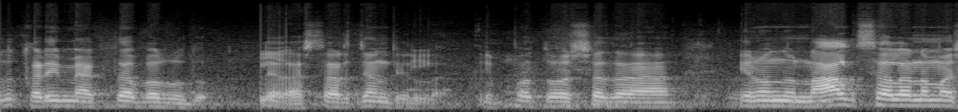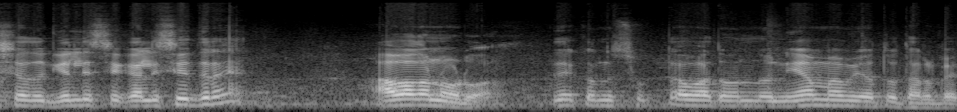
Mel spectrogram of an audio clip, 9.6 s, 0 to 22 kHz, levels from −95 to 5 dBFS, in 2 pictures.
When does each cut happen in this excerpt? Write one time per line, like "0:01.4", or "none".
0:01.3
0:07.6

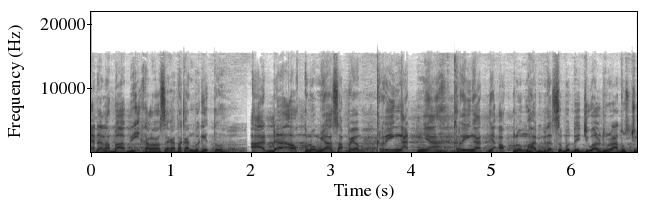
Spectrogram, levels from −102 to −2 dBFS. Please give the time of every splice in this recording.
0:01.8

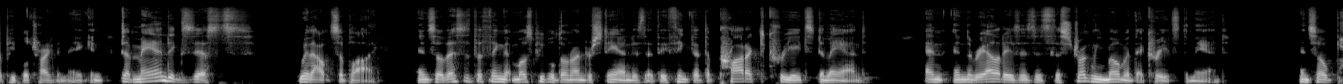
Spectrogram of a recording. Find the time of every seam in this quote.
0:01.1

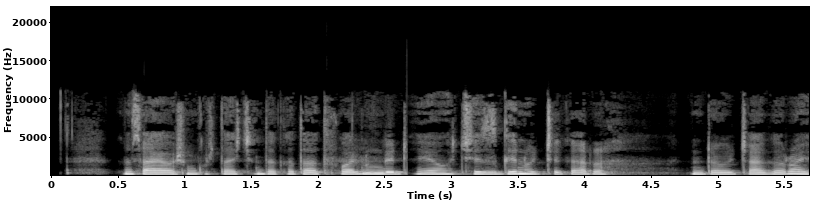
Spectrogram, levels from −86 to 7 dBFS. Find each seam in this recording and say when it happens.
0:02.7

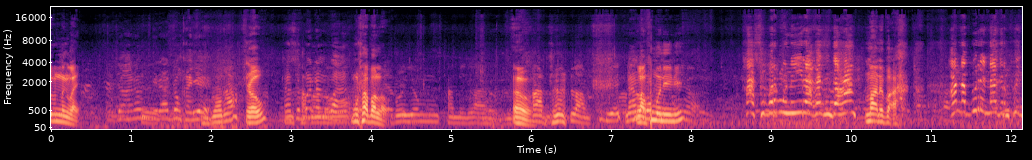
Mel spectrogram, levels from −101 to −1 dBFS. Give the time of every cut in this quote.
0:07.5

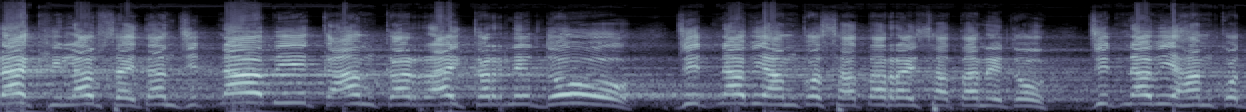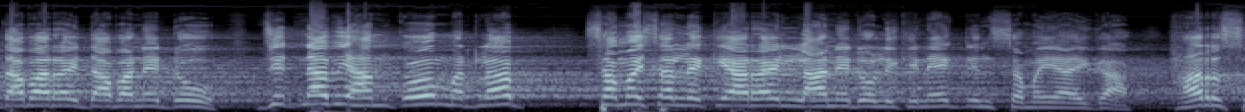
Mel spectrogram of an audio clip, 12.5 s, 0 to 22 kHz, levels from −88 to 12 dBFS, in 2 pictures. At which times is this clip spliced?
none

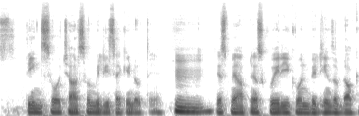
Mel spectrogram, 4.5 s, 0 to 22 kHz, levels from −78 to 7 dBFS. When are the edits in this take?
none

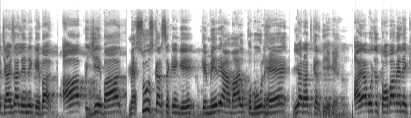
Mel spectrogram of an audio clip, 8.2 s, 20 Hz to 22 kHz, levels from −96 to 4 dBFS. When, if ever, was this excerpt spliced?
0:01.1
0:02.5
0:05.8

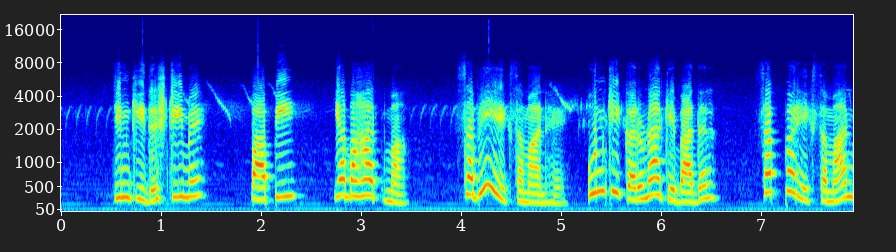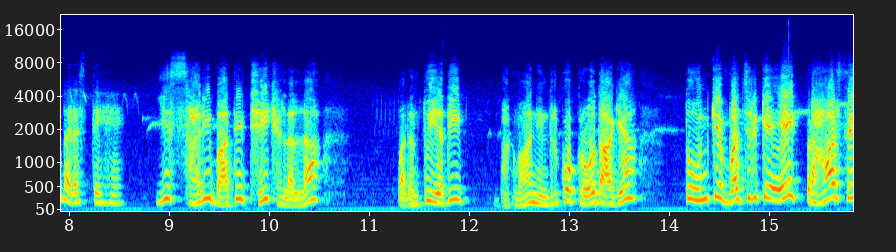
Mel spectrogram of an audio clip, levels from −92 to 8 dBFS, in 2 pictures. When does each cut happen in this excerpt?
none

